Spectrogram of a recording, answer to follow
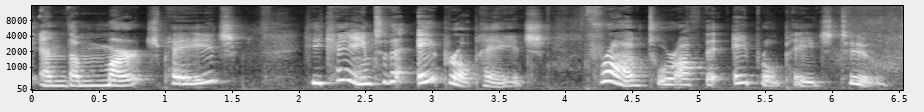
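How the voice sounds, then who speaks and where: A woman teacher reading a story aloud and giving simple instructions to young children, expressive and explanatory. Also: a little high.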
